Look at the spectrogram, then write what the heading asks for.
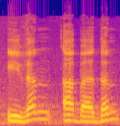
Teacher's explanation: وَلَن تُفْلِحُوا اِذًا ابداً، اذن میں دال پر 2 زبر کی تنوین، لیکن اس کے بعد حرف حلقی حمزہ آ رہا ہے، تو یہاں پر اظہار کے ساتھ پڑھا جائے گا، یعنی اخفا یا غنہ نہیں کیا جائے گا، نارملی اسے پڑھیں گے۔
